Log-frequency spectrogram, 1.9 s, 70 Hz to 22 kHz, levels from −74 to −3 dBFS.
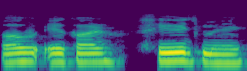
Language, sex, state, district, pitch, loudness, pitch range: Chhattisgarhi, male, Chhattisgarh, Jashpur, 150 Hz, -16 LUFS, 150-155 Hz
